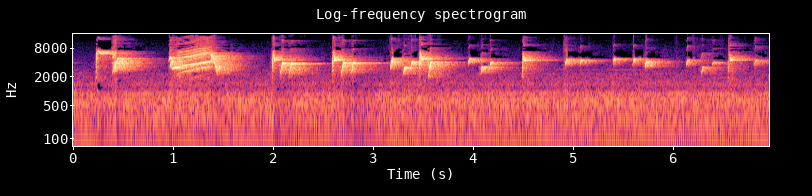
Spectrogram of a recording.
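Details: European goldfinch, 2014 competition champion, singing copia style: opens with a fast twittering flourish, then a series of separate bright chirped notes, roughly one to two per second.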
